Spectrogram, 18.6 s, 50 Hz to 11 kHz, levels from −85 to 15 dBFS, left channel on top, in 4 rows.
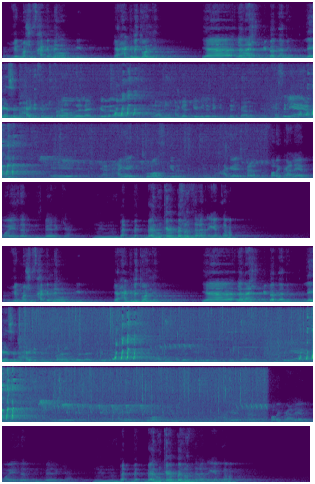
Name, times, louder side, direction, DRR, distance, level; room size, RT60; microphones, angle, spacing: voice 1, 0.1-1.2 1.7-2.4 3.0-5.7 15.4-16.9, equal, ahead, 1.0 m, -37 dB
voice 2, 4.1-4.5 5.5-9.6 10.0-15.1 16.7-17.4, left 4 dB, 90° left, 0.8 m, -44 dB
sound 1, 4.9-13.3, right 8 dB, 60° right, 0.5 m, -38 dB
28.5 x 12.0 x 3.1 m
head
